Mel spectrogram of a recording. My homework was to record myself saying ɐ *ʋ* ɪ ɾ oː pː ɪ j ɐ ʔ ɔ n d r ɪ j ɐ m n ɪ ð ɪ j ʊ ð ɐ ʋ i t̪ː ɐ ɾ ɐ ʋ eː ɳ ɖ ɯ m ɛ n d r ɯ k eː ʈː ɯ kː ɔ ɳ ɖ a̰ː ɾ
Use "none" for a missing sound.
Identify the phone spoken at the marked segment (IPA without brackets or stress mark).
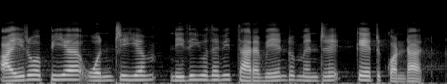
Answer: none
